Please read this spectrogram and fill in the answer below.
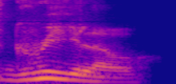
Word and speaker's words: Grillo: benign and easy as like a guy's name pronunciation that you get wrong. So I always do that. And again, anyways, it's Grillo.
